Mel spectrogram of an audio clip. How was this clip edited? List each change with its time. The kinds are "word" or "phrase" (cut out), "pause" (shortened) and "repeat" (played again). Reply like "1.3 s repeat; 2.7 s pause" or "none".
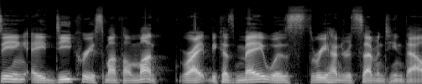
none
